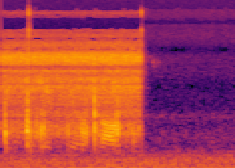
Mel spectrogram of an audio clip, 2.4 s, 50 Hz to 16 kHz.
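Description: Air traffic control radio voice on AM airband, heard through a Yaesu FT-60 handheld's small speaker with hiss, cutting off abruptly about one and a half seconds in as the transmission ends. A low hum remains after the cut.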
